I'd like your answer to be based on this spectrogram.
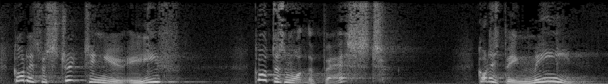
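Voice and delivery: a hint of a coaxing snake.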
